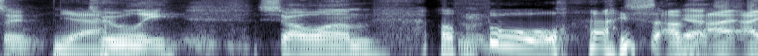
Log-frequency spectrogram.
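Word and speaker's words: Thule: model tle I know people say THU it's Tuli apparently they pronounce it Tulie so um fool I I used to say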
